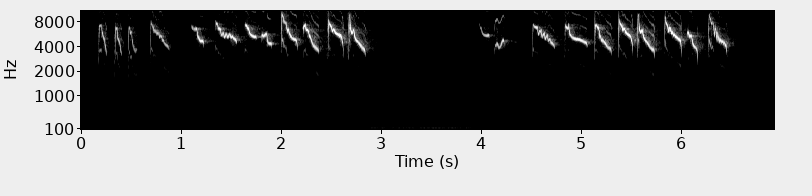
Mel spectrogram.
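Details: White-eye calling a rival: quick high ticks building into a run of loud descending chirps, a pause, then another fast series of downslurred notes.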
